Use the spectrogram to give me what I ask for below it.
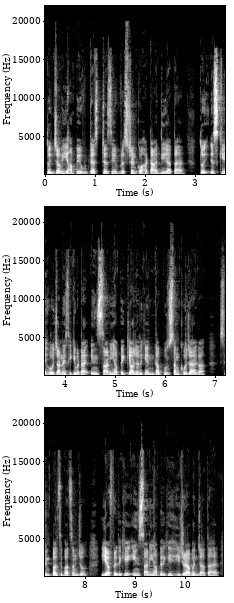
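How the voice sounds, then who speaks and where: Brief: young male teacher, fairly high voice, drills terms through repeated questions. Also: fairly quick, hardly any pauses, darkish tone. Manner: repeats questions and answers them himself; calls students "beta". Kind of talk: classroom lecture.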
